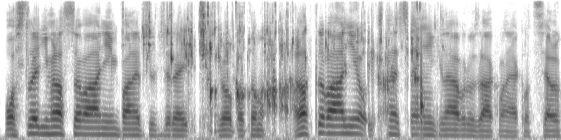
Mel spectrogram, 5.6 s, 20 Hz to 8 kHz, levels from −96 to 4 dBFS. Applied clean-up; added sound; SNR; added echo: neural diffusion model UNIVERSE++.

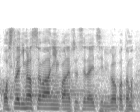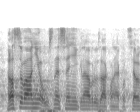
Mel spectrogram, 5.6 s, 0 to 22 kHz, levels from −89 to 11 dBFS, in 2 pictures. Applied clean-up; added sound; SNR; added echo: none; none; none; none.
